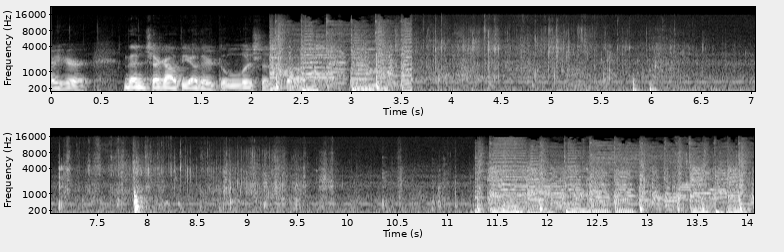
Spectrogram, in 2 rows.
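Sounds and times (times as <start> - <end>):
faint steady hum: 0.0 - 2.2, 3.6 - 13.3
person chewing food: 3.6 - 11.1.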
